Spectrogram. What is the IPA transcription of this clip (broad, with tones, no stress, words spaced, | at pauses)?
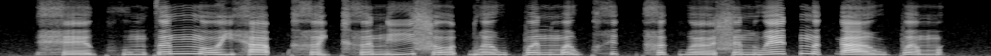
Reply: hɛː˨kʷʰɐ˧m t̪ɐ˥nn̪ɔː˨jhaː˧p̚kʰɐ˨˩j kʰɐ˨niː˥sɔː˨t̚ wɐ˧wpɐ˧nmɐ˨˥w kʰɪ˥k̚hɐ˧k̚ wœː˨sɐ˧nwɛː˥t̚n̪ɐ˨˥k̚ aː˨˥wpɐ˧m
